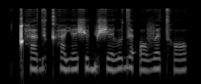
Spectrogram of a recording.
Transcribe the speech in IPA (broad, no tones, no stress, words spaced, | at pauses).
ǃʰædøkʰæ jeʃøbʲœ ʃeludɛ ʔɔvɛ tʰɔ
